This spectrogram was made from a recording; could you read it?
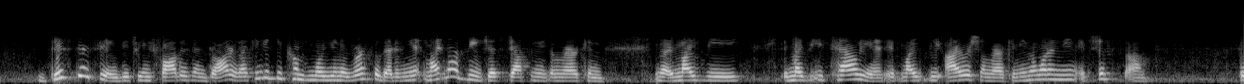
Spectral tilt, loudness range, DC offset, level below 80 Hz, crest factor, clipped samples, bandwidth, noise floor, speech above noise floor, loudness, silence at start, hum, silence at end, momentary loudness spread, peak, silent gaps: -11 dB/octave; 2 LU; under 0.1%; -60 dBFS; 16 dB; under 0.1%; 3.9 kHz; -43 dBFS; 24 dB; -20 LUFS; 0.3 s; none; 0 s; 7 LU; -2 dBFS; none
